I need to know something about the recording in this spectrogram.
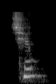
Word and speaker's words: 清: The whole part, the pronunciation is 清. The first tone, 清.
